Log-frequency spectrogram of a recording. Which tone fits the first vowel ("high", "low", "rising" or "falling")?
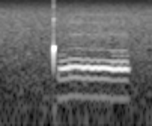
low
